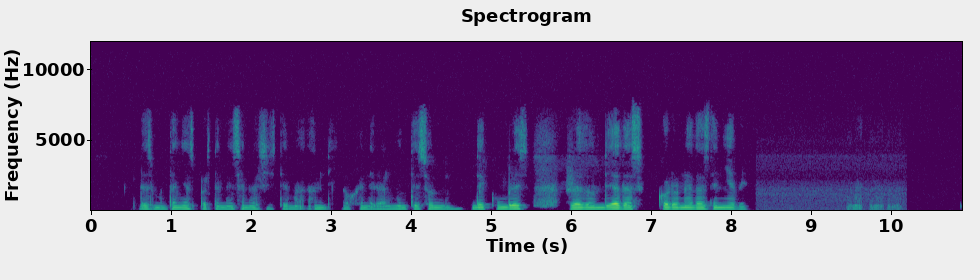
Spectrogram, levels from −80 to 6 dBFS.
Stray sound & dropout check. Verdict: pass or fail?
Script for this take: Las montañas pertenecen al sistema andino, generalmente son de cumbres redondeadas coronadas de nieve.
fail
